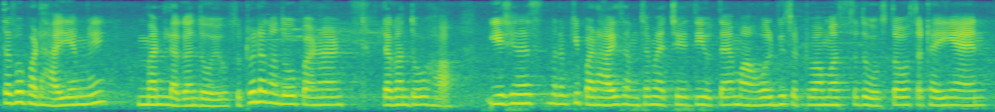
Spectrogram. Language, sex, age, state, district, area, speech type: Sindhi, female, 18-30, Madhya Pradesh, Katni, rural, spontaneous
